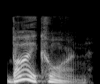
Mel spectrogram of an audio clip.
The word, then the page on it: bicorn: British English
